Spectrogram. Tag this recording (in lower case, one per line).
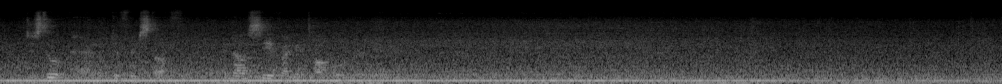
speech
